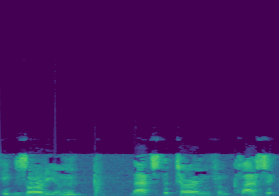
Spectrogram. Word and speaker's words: exordium: e ex o r di i u m pronounced exordium i g z r di IU n that would be a phonetic rendering of it e ex o r di IU M pronounced exordium that's the term from classic rhetoric that is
